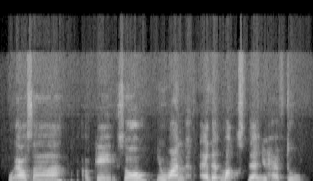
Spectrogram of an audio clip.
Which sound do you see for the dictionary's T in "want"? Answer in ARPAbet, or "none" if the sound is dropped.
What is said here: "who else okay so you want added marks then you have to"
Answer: T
